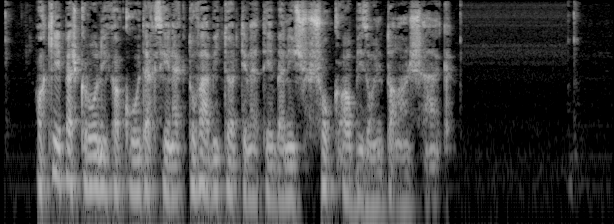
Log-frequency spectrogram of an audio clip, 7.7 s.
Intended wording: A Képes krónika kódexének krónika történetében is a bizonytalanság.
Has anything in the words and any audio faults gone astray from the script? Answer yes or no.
yes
